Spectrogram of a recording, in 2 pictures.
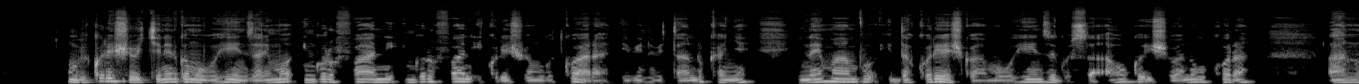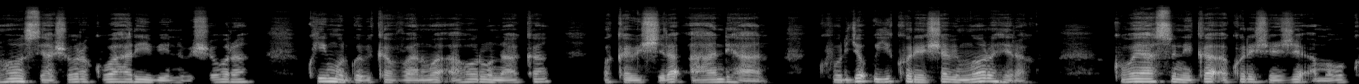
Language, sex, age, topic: Kinyarwanda, male, 18-24, education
